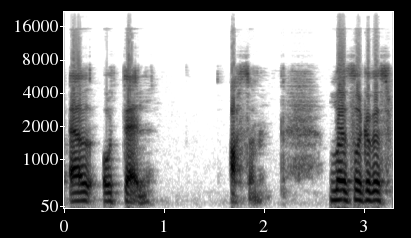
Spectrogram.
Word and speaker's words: hotel: it's not the hotel it's in Spanish now it's remember that o and the E and the sounds they make and then the silent h so El Hotel awesome let's look at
